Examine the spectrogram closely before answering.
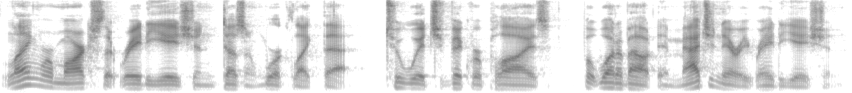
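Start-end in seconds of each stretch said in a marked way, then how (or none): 4.4-6.3 imaginary lifted in pitch; stress on imaginary. Retold or imitated. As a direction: lean on the word imaginary. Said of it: "Emphasis on the word imaginary".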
